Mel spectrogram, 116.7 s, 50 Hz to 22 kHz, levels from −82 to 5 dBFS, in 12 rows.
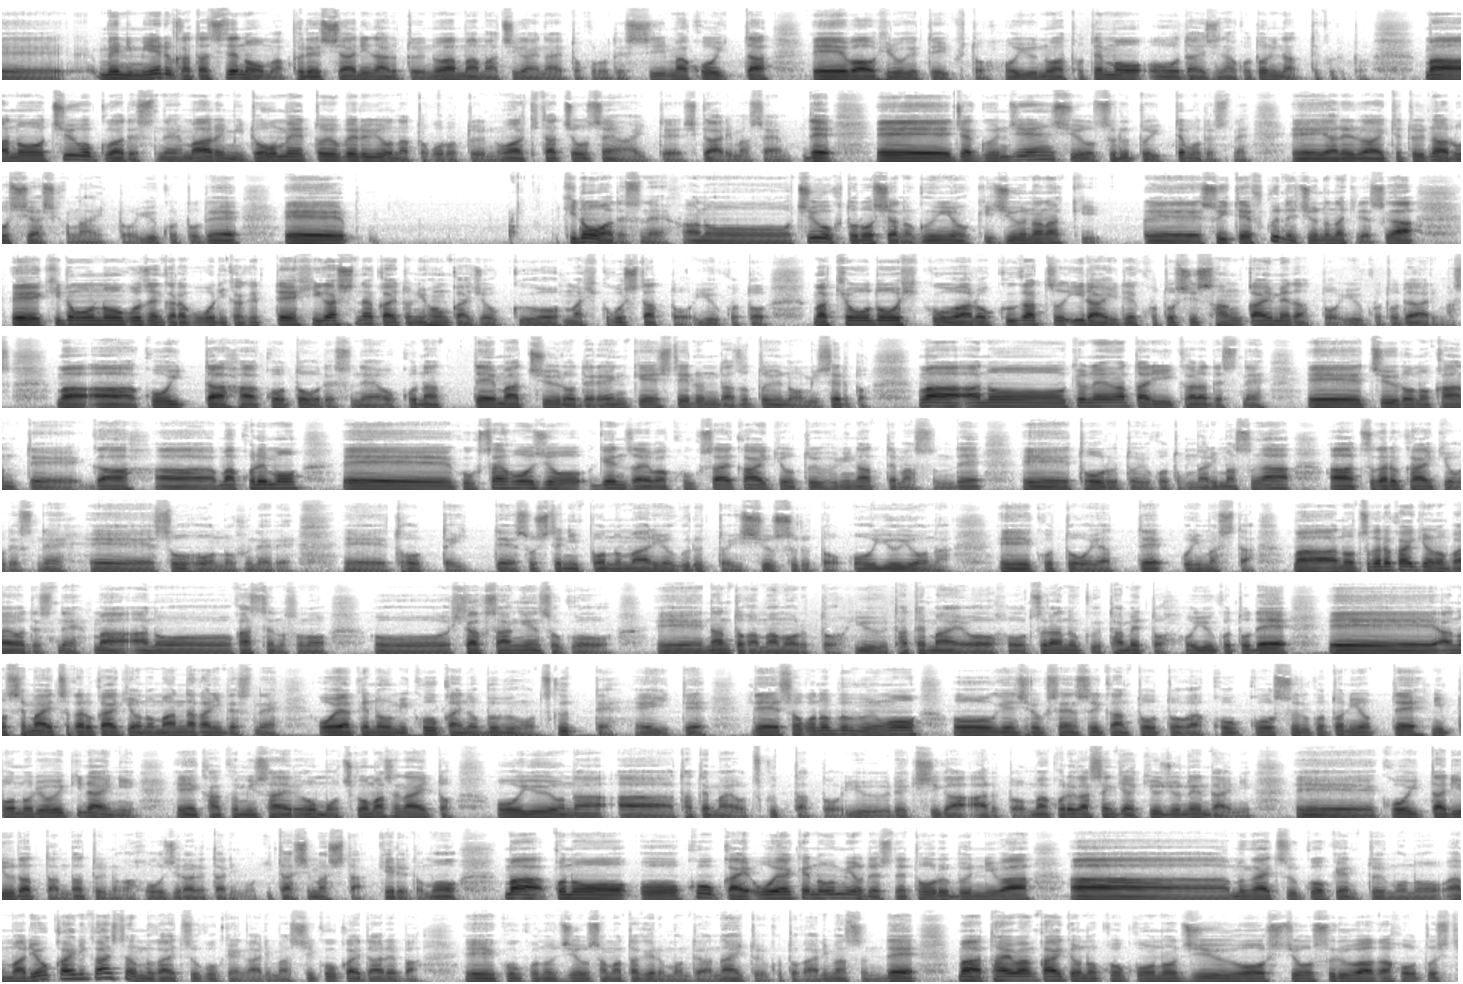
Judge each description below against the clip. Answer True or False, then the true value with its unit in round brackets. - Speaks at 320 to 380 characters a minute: True (355 characters per minute)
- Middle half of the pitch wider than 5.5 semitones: False (5.1 semitones)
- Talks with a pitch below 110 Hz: True (100 Hz)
